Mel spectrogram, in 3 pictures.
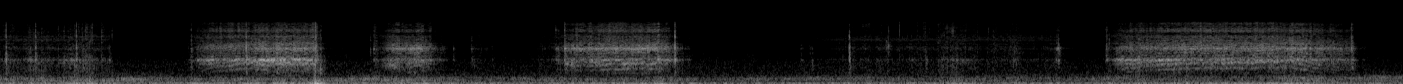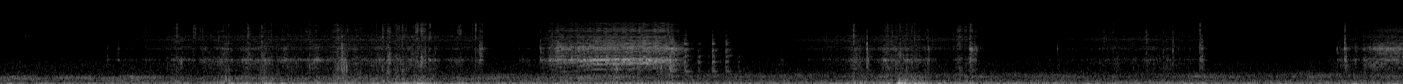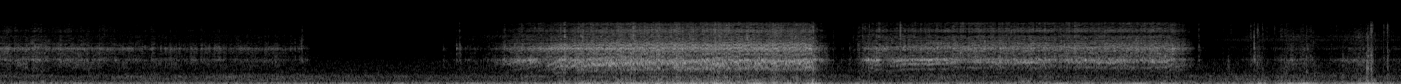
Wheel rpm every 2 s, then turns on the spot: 10, 30, 20, 10, 0, 30, 40, 0, 20, 20, 20, 10, 10, 10, 30, 10, 40, 60, 50, 60, 0.
16-18 22-26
